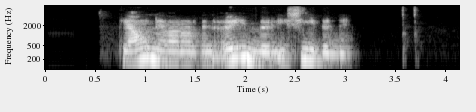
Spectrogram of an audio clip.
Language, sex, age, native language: Icelandic, female, 60-69, Icelandic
